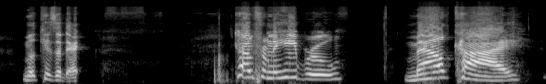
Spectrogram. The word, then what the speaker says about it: Melchizedek: phonetics, and she says the emphasis on the second syllable Kiz and the sound, UH, is pronounced quickly and lightly.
